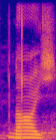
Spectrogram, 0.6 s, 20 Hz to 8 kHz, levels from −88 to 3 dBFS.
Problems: continuous background conversations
